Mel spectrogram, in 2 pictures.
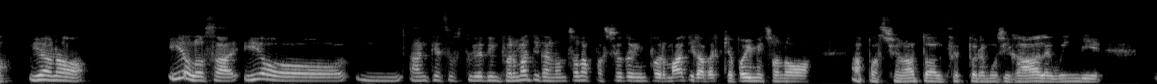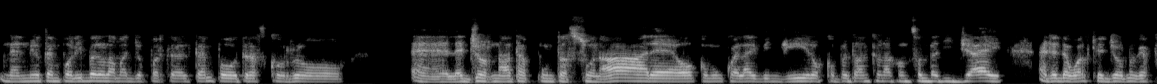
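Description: No technical faults can be heard anywhere in the recording.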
